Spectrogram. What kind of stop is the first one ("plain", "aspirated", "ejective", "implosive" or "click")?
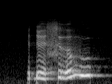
implosive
